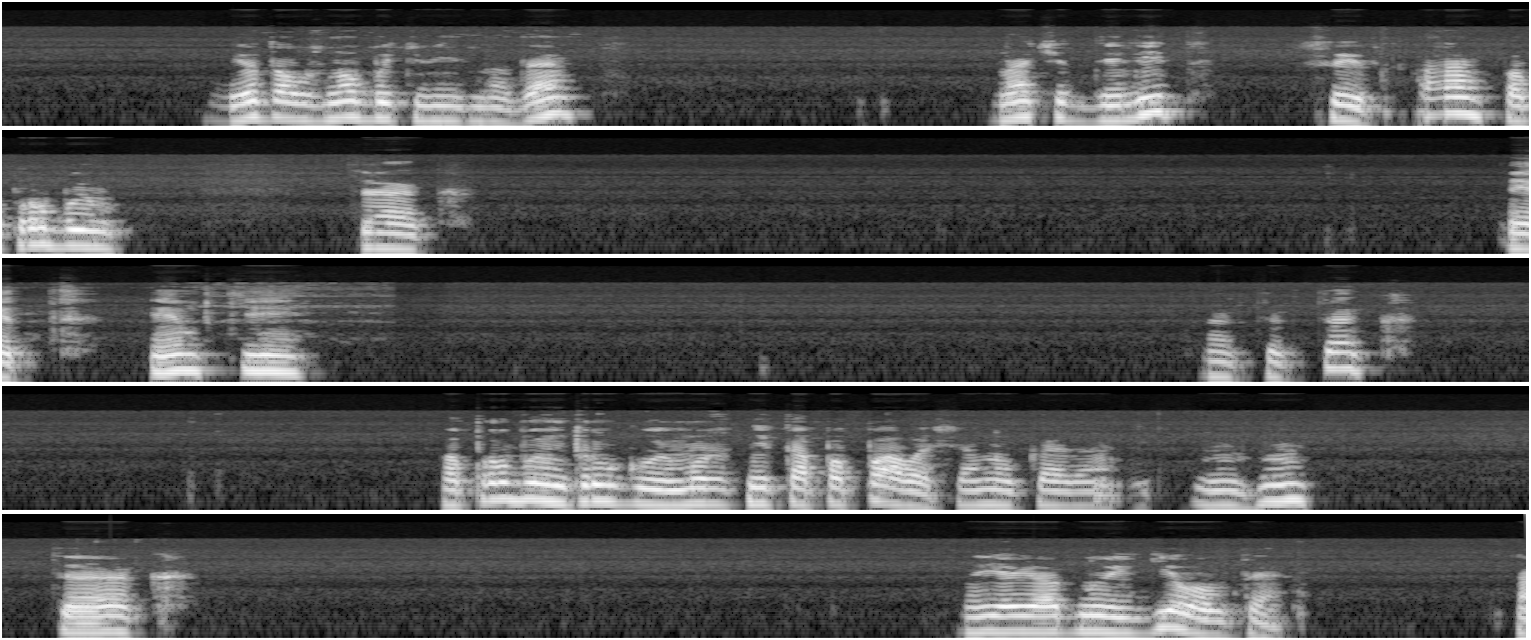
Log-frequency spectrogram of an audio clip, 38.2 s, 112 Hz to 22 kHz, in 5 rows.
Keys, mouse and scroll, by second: 2.2 g, 4.4-5.5 drag, 5.5 Delete, 14.1-24.3 drag.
